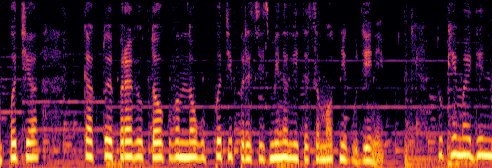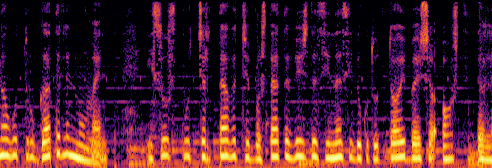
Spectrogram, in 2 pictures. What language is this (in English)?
Bulgarian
